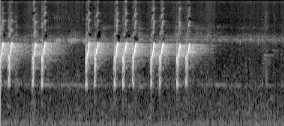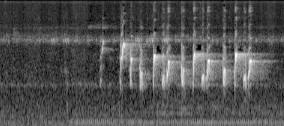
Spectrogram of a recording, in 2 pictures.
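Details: Double-style song of a nok dok taeng for young birds to imitate: first sharp paired whistles in quick runs, then after a pause a longer warbling phrase of falling notes, with a low hum underneath.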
